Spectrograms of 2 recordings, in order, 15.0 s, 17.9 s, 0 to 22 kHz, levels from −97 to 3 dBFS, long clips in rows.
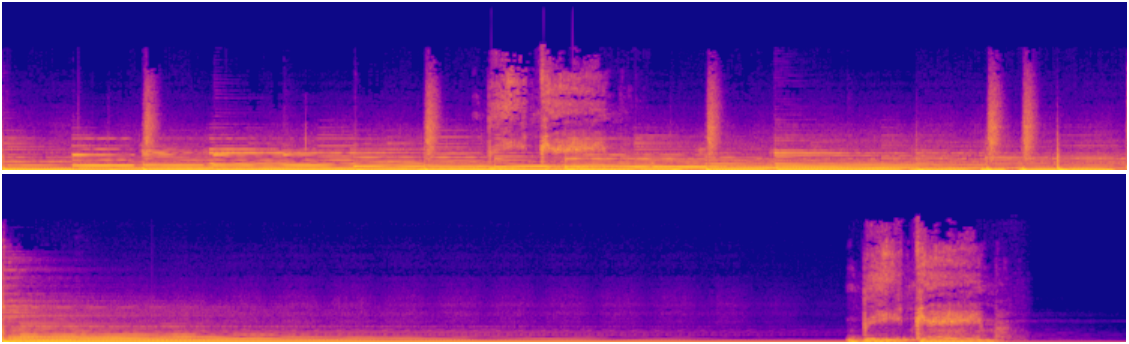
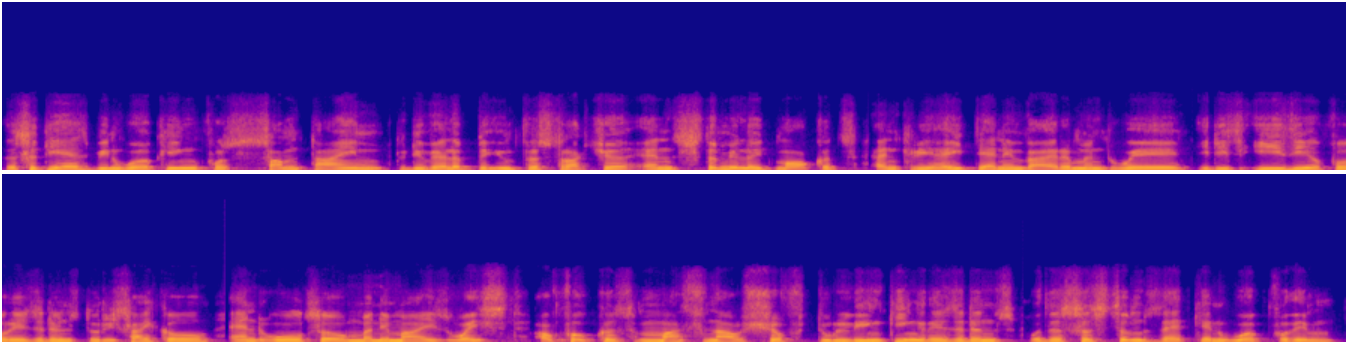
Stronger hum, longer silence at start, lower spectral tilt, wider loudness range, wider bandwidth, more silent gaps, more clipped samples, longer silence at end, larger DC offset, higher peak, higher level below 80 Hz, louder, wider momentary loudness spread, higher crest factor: neither; about the same, 0 s vs 0.05 s; about the same, -7 dB/octave vs -6.5 dB/octave; first, 12 LU vs 2 LU; first, 14 kHz vs 9.2 kHz; neither; neither; first, 0.8 s vs 0.1 s; neither; first, 0 dBFS vs -4 dBFS; first, -18 dBFS vs -66 dBFS; first, -14 LUFS vs -22 LUFS; first, 16 LU vs 5 LU; about the same, 14 dB vs 16 dB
